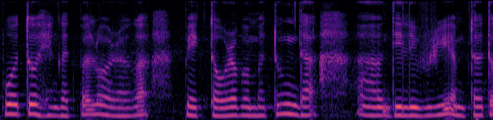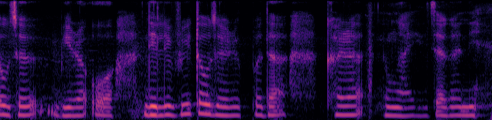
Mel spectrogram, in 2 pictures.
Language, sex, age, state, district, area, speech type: Manipuri, female, 18-30, Manipur, Bishnupur, rural, spontaneous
